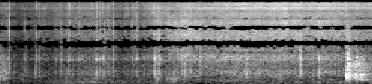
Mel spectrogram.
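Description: Onions, chillies and spice paste frying in hot oil, sizzling, the sizzle growing louder about two seconds in as chopped tomatoes go into the pot.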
